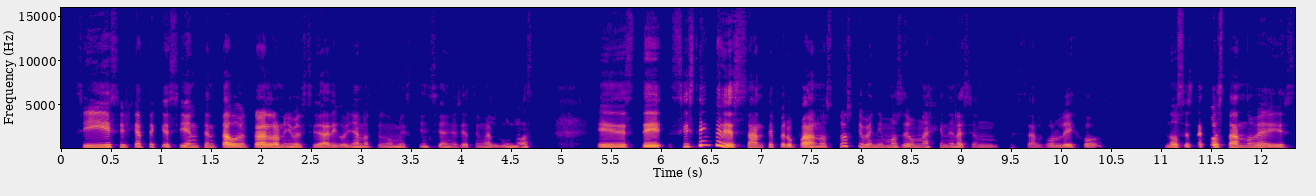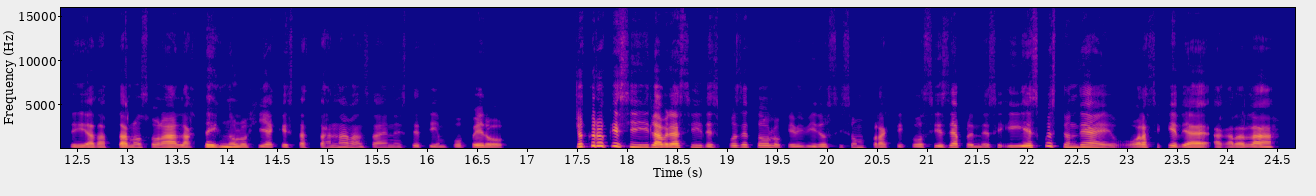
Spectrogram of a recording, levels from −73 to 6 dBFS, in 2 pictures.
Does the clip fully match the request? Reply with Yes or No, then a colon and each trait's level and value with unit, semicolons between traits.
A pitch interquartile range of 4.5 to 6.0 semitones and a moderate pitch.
Yes: average, 4.8 semitones; medium, 175 Hz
